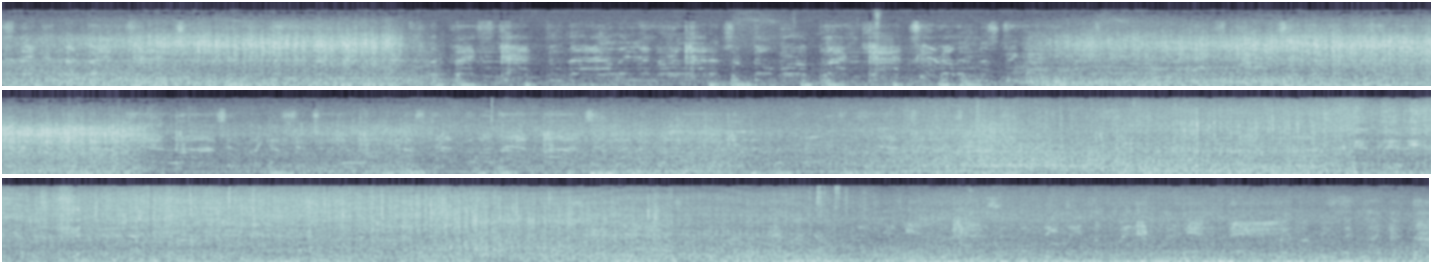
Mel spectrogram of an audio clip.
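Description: Automatic car wash heard from inside the car: water and foam spraying on the windshield and hanging cloth strips sweeping over the body, with music with rapped vocals playing. The spray is loudest for the first three seconds and again from about eight to twelve seconds in.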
